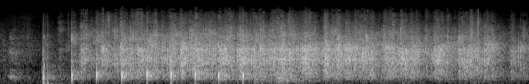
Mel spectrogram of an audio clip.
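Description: Applause greets a lecturer at an academic lecture series. A few sharp, distinct claps open it, then they build into dense, steady clapping that holds loud to the end.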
